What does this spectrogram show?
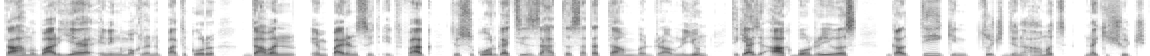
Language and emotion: Kashmiri, neutral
